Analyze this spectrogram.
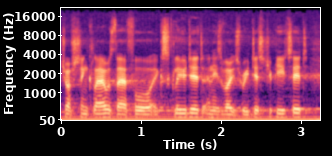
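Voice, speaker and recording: Audible room echo marks the recording. A man is talking very fast. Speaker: student union officer announcing results. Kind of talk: announcing election results.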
